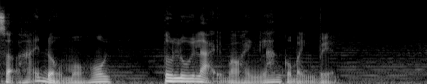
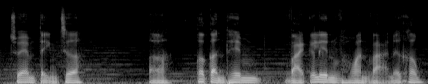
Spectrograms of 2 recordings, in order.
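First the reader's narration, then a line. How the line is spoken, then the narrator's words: Smiling speech. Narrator (Vietnamese): Tôi mỉm cười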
